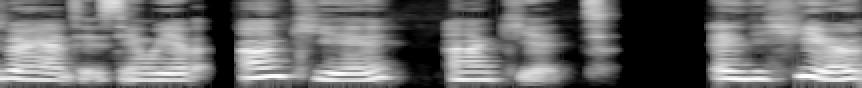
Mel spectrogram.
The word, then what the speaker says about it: inquiète: And here the E before the T is going to turn into a E accent grave. Inquiet, inquiète. Because if we didn't have a accent grave, the pronunciation will stay as a E, because it's not followed by 2 consonants.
